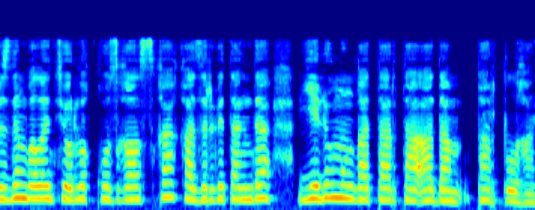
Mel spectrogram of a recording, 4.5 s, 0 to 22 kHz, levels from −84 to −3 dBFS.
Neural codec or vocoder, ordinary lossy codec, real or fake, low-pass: none; AAC, 64 kbps; real; 9.9 kHz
